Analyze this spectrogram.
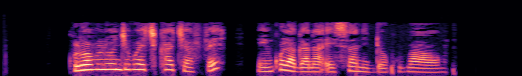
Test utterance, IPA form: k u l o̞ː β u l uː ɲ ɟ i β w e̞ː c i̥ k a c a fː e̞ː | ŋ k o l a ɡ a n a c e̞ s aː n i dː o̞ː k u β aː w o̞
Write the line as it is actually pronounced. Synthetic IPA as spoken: k u l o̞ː β u l uː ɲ ɟ i β w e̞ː c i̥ k a c a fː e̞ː | ŋ k o l a ɡ a n a ʔ e̞ s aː n i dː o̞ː k u β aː w o̞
